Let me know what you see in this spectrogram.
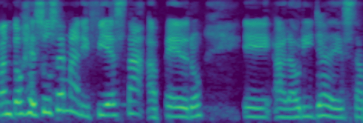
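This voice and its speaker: A woman with a high pitch and ordinary pitch variation speaks at a moderate pace, the sound dry and close with no echo. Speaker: lay preacher. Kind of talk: sermon.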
